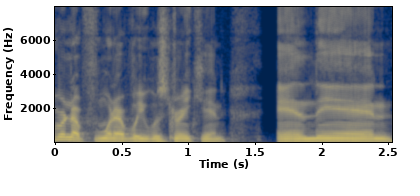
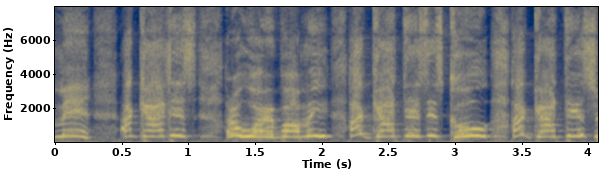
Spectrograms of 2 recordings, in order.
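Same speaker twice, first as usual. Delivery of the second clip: high-pitched shouted mock reassurance; worked-up insistence. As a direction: wave off advice in a frantic high voice. Acts out stressed driver insisting.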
